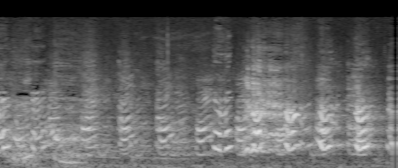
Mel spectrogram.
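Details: Barking sea lions in San Francisco: rapid, overlapping honking barks with bent harmonic tones, denser and louder in the second half, with a brief lower murmur near the start.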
